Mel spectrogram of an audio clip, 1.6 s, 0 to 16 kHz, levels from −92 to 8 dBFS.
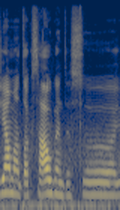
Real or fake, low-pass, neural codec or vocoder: real; 14.4 kHz; none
